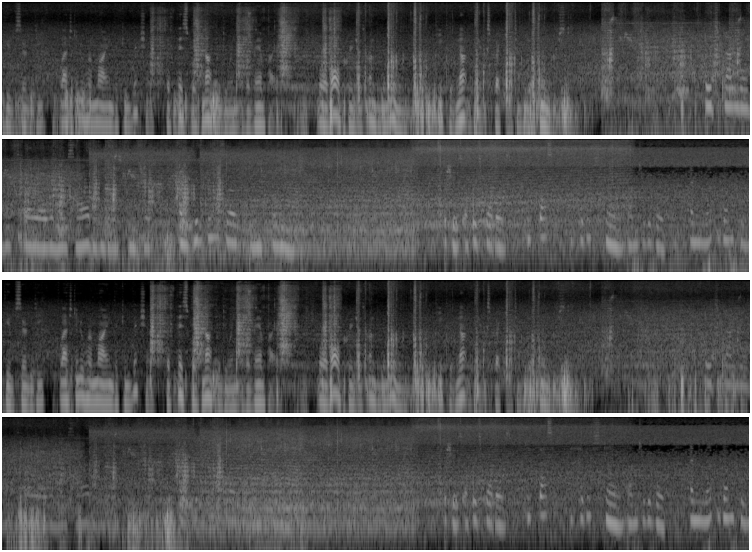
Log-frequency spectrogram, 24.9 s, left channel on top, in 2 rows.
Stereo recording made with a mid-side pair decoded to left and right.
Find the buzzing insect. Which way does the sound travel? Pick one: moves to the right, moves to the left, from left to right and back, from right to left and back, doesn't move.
from left to right and back.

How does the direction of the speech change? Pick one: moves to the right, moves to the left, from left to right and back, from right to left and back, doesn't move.
from right to left and back.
